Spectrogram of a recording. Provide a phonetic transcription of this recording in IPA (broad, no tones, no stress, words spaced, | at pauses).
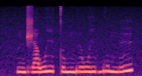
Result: nd͡ʒɑwi tumbywi bumy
